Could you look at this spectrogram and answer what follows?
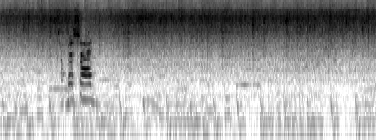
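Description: Thick center-cut Iowa pork chops sizzle steadily in a hot pan, a constant close frying hiss throughout, with a brief spoken phrase and a short clatter early on over the crackle.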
